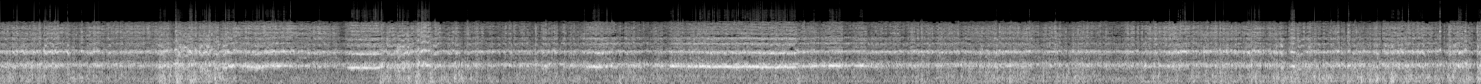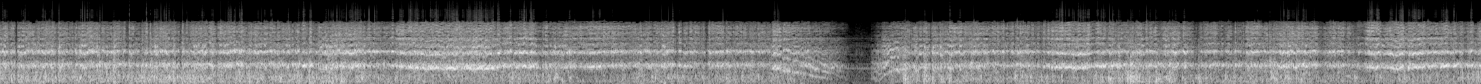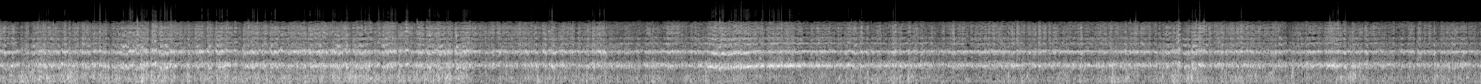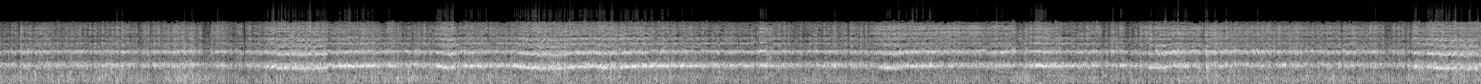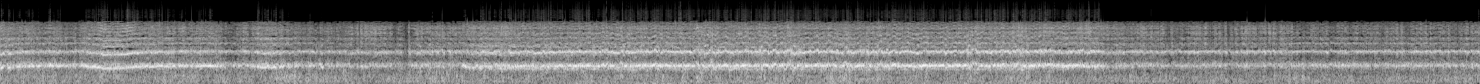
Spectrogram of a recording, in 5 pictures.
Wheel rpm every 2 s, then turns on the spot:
230, 220, 230, 230, 230, 230, 230, 230, 230, 230, 220, 120, 210, 230, 230, 230, 240, 230, 230, 230, 230, 230, 230, 230, 230, 230, 230, 230, 230, 230, 230, 230, 210, 210, 210, 230, 240.
none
